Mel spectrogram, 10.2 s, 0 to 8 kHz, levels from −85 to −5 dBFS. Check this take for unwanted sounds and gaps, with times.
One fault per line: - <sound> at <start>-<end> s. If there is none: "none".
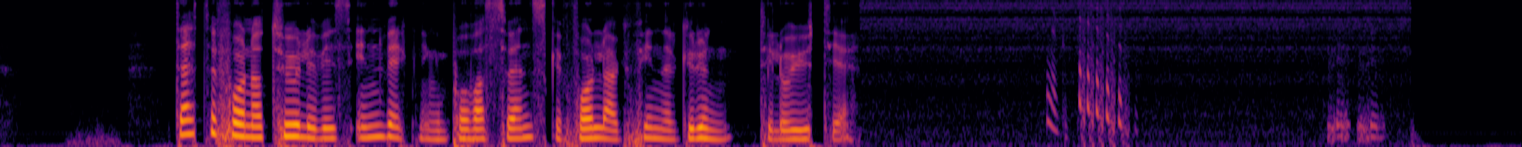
- chirp at 7.0-7.6 s
- laugh at 8.9-9.3 s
